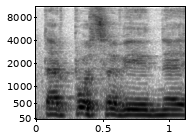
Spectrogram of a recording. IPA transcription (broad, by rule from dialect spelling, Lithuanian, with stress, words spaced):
tɐrˈpʊsɐʋʲiː nʲɛ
